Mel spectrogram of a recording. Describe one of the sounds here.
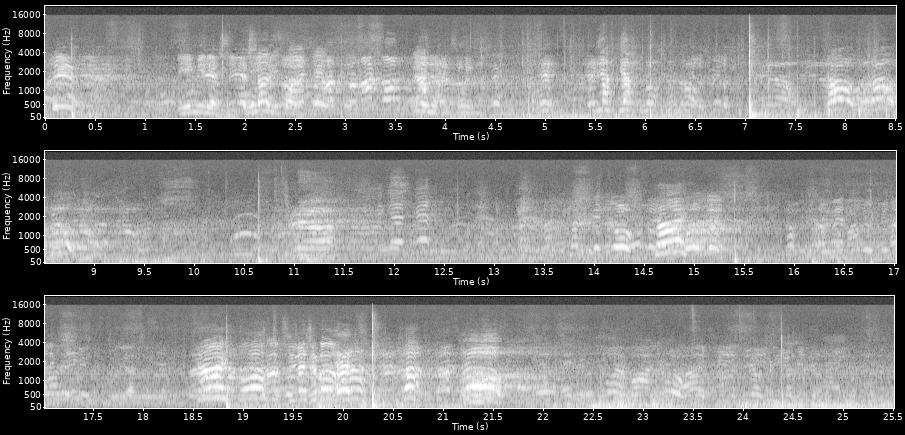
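Men shout to each other across an outdoor football pitch.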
